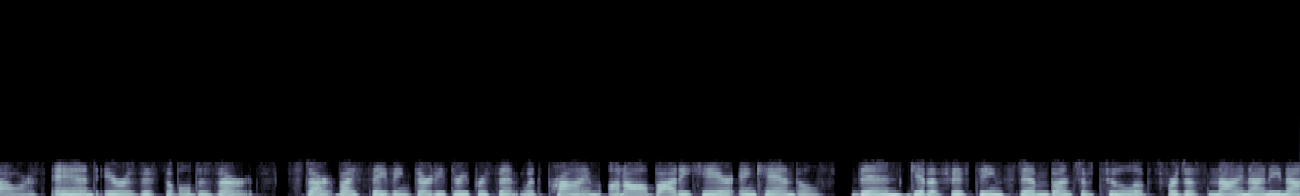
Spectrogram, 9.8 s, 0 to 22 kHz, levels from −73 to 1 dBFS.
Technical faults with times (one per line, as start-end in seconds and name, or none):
none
